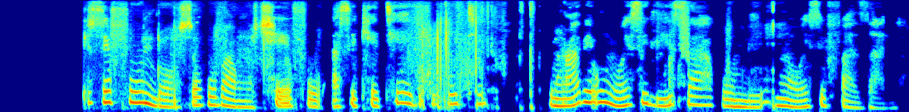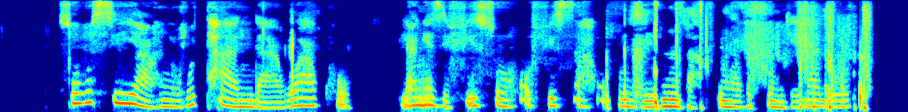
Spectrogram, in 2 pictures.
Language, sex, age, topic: North Ndebele, female, 25-35, education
